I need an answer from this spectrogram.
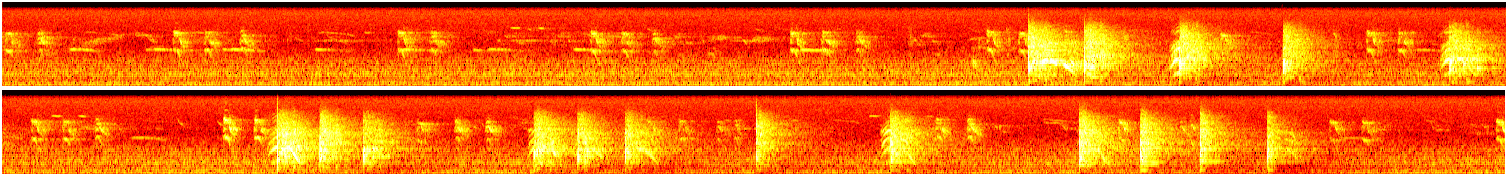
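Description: Birds around a nest tree: soft, high chattering song for the first ten seconds or so, then a run of loud, sharp, irregularly spaced notes, often one every half second to a second, over a steady low background rumble.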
